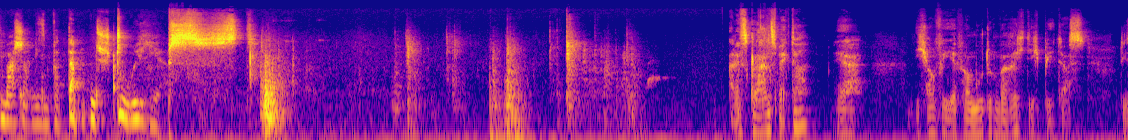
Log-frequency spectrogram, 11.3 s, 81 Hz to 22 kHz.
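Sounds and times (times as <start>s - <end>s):
speech: 0.0s - 2.8s, 7.4s - 11.2s
door being opened with dull clunks and knocks: 4.0s - 6.6s.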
